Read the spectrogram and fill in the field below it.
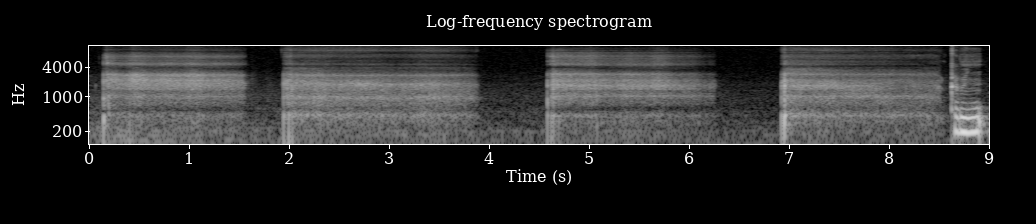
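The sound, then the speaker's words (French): Four even, steady whooshes of pushed air come at a regular pace with short silent pauses between, a mechanical ventilator's breathing cycle, ending with a brief sharp tonal blip. “comme une, respiration, mais c'était beaucoup trop régulier pour être une respiration. Puis il y avait ce petit accrochage. On m'a dit que ça s'appelait un respirateur.”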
